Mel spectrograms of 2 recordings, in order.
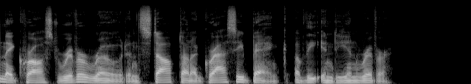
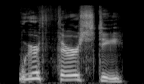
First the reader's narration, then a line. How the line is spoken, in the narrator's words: Bradley yelled from Polly's back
